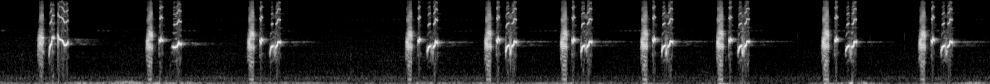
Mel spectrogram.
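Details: Sooty-headed bulbul singing in lively, chatty style, used as a lure call so wild bulbuls answer and as a tutor song for kept birds; ten short bubbly two- to three-note phrases, roughly one per second, loud and close, with faint low rumble early on.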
